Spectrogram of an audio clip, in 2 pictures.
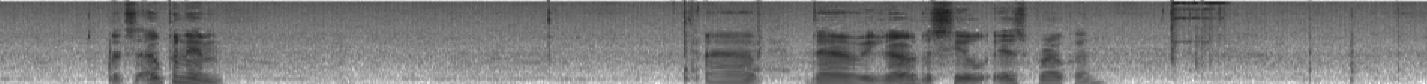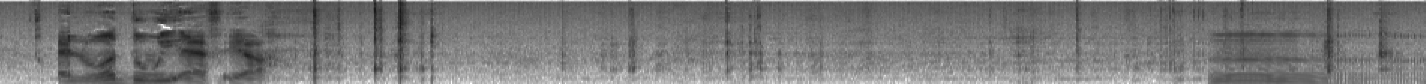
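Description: Cardboard scrapes and taps softly as a box is handled and opened.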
